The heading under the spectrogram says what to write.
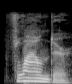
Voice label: "flounder", American; English; ɚ - əɹ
